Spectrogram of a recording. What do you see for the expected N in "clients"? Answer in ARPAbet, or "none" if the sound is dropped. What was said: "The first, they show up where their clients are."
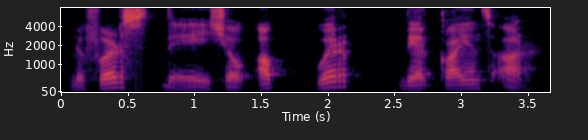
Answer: N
